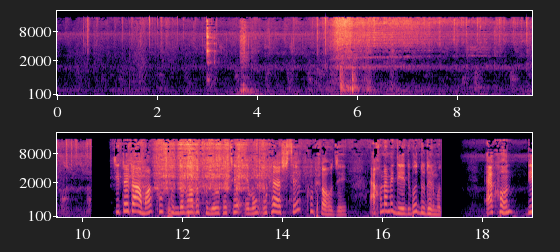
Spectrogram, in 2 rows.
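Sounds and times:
batter sizzling in a pan: 0:05.3 - 0:10.0, 0:10.6 - 0:14.6
lid clattering on clay pan: 0:05.5 - 0:06.4, 0:10.7 - 0:14.5.

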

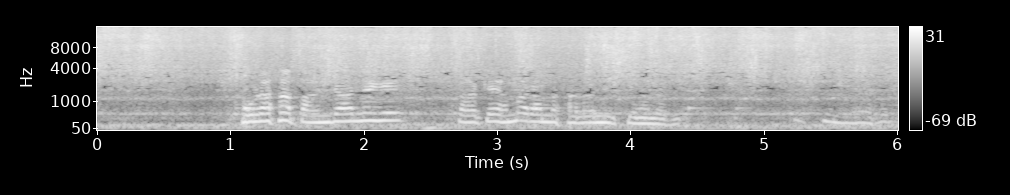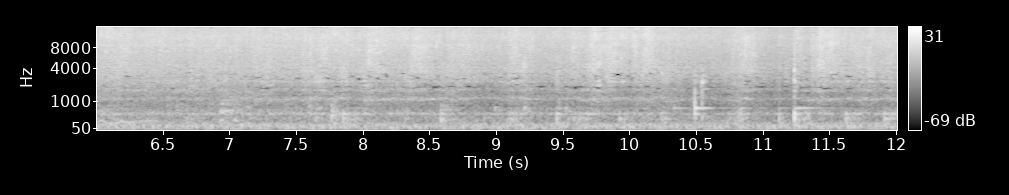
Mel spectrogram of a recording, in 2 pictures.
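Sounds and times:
food sizzling in oil: 0:00.0 - 0:12.0
wooden spoon scraping pot: 0:06.7 - 0:12.0.

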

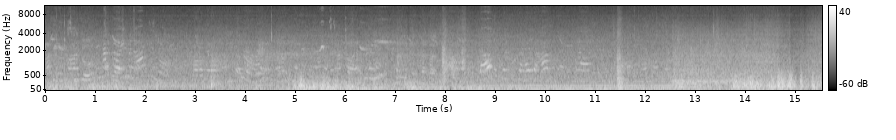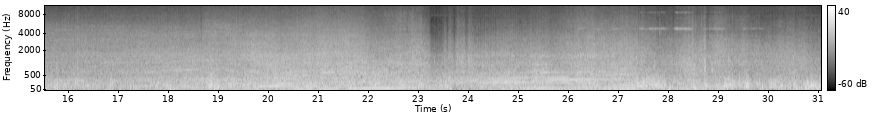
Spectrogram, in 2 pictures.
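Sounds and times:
wind on microphone: 0:04.4 - 0:09.0, 0:12.4 - 0:31.0.

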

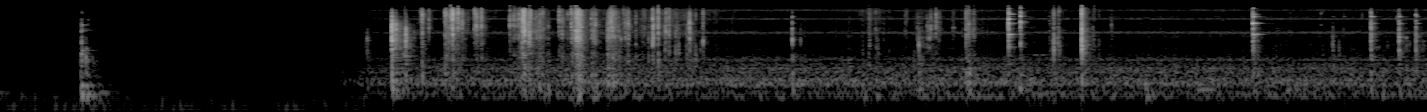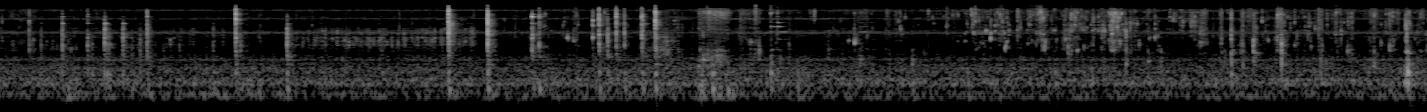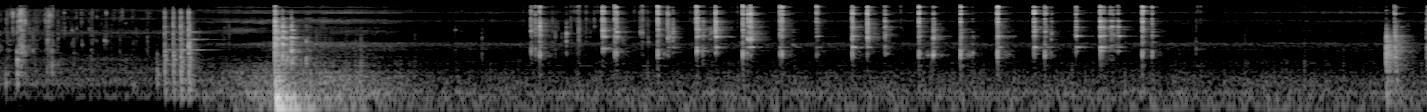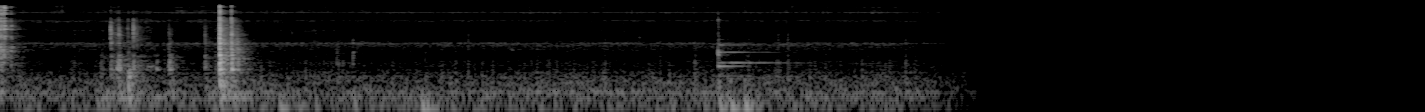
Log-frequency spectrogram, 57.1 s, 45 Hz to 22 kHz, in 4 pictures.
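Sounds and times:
milk pouring into a pot: 0:13.2 - 0:30.2
spoon stirring in glass bowl: 0:13.7 - 0:15.8, 0:18.5 - 0:22.3, 0:33.8 - 0:40.2
metal spoon clicking on glass bowl: 0:34.6 - 0:40.2
pot thud on cooktop: 0:50.0 - 0:50.6.

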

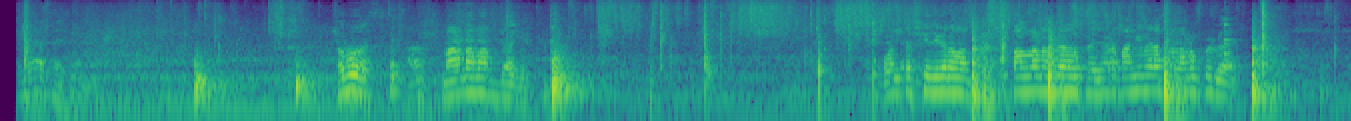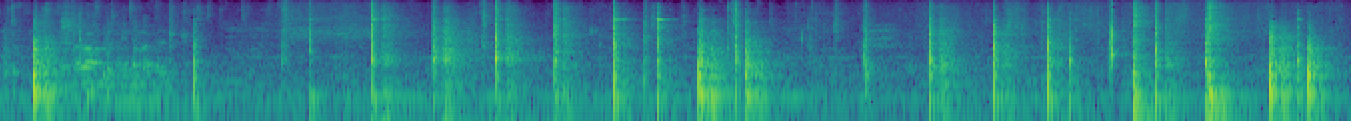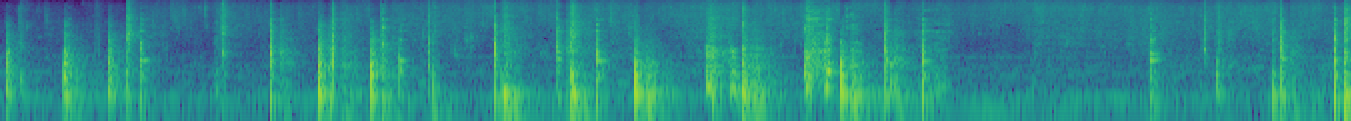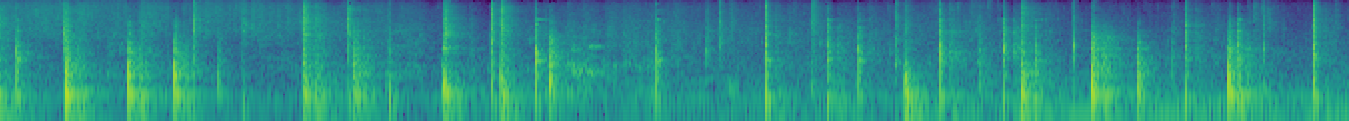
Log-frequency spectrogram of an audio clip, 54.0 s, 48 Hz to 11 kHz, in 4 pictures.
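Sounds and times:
cleaver chopping on wooden block: 0:12.5 - 0:12.9, 0:16.6 - 0:21.2, 0:22.8 - 0:28.6, 0:29.2 - 0:31.4, 0:32.0 - 0:33.6, 0:35.4 - 0:36.4, 0:39.8 - 0:46.2, 0:47.1 - 0:54.0.

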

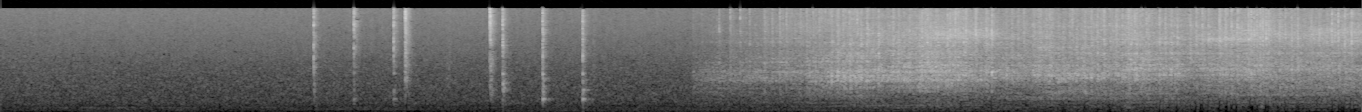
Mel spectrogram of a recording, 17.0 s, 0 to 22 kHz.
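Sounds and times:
sharp electrical switching clicks: 0:03.9 - 0:05.2, 0:06.1 - 0:07.4
model train rattling along track: 0:08.7 - 0:17.0.

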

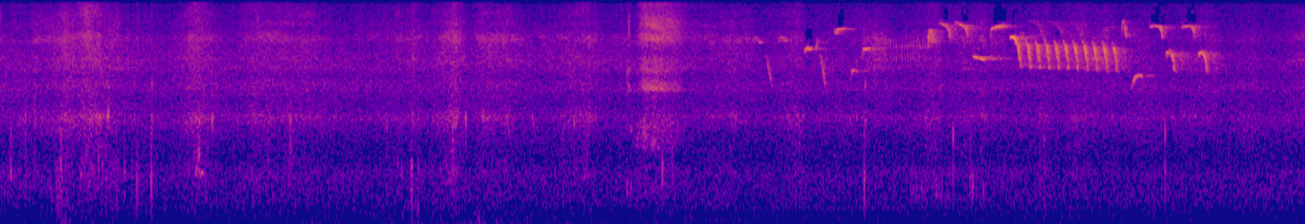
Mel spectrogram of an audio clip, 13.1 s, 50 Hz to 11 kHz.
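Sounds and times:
steady background hiss: 0:00.0 - 0:13.0
songbird singing trill: 0:07.4 - 0:12.3.

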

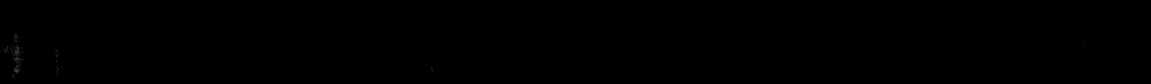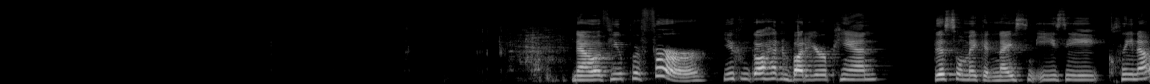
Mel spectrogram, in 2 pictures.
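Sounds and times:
paper rustling: 0:00.0 - 0:03.2, 0:03.8 - 0:17.2.

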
